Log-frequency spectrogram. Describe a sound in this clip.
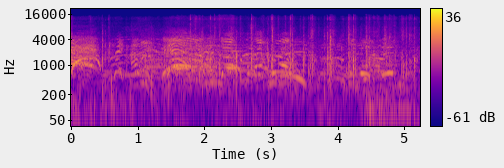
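Young women shout and cheer outdoors.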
